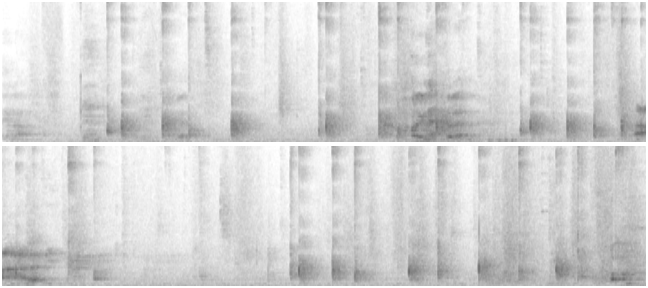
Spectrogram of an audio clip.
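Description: A ping pong ball clicks back and forth on paddles and a table in a quick rally.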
